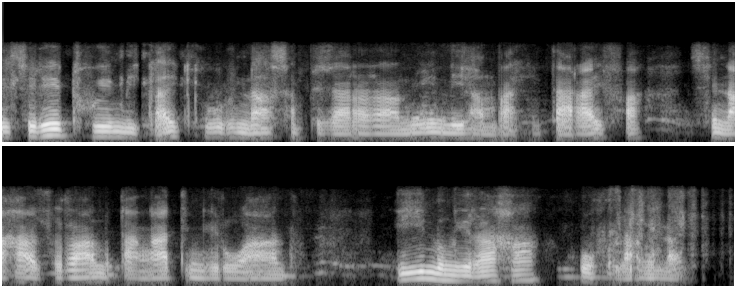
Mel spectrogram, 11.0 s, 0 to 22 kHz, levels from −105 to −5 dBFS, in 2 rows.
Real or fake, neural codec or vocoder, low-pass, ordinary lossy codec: fake; vocoder, 44.1 kHz, 128 mel bands, Pupu-Vocoder; 7.2 kHz; Opus, 16 kbps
